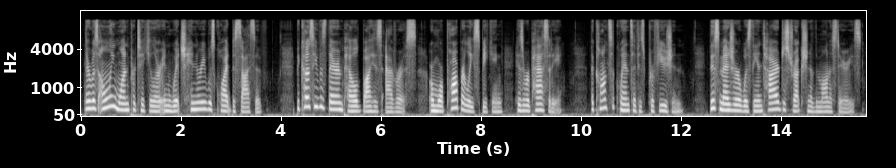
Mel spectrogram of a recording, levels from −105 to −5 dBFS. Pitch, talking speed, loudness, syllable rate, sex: 200 Hz, 150 wpm, -19 LUFS, 5.9 syllables/s, female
